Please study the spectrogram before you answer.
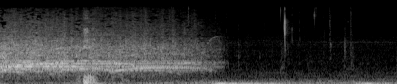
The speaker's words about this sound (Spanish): Un aplauso para el profe. Sí, un aplauso grandísimo.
